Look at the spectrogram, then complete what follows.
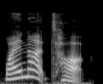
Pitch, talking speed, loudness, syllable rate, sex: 270 Hz, 175 wpm, -17 LUFS, 3.6 syllables/s, female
